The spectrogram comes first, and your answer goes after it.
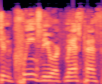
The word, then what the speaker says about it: Maspeth: It's in Queens, New York, Maspeth, or how you say it? Maspeth.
